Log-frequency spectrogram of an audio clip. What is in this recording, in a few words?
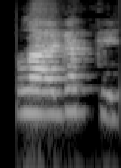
"lagati" Bosnian Croatian Serbian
